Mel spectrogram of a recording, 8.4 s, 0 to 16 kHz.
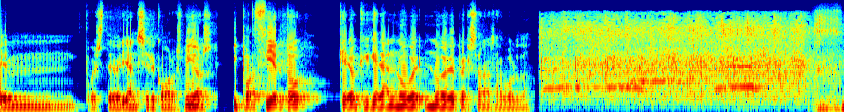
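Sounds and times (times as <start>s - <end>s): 
speech: 0.0s - 5.6s, 8.2s - 8.4s
crowd applauding: 5.4s - 8.4s.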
